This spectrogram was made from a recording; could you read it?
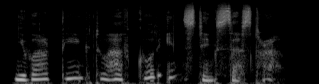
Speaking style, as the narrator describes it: the Russian doctor said warmly

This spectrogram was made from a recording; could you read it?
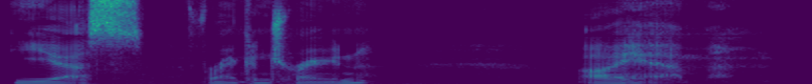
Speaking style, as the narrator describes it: Bulwark rumbled

